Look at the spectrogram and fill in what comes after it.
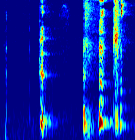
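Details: Short sharp voiced catches, about four in under two seconds; hiccups.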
